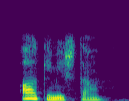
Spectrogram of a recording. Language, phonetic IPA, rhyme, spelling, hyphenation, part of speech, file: Hungarian, [ˈɒlkimiʃtɒ], -tɒ, alkimista, al‧ki‧mis‧ta, noun, Hu-alkimista.ogg
- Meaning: alchemist (one who practices alchemy)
